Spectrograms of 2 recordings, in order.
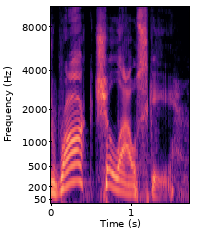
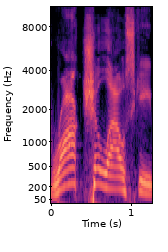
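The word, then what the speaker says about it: Cholowski: The number one overall pick was Rock Chilowski per the UCLA media pronunciation guide. It is Rock Chilowski.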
